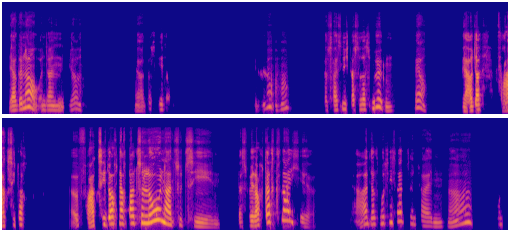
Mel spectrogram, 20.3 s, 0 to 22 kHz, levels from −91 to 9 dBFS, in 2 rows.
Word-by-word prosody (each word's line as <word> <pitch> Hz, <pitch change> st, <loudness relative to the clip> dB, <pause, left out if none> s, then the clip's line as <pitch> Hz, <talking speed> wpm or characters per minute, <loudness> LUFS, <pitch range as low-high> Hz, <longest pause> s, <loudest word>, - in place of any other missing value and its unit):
Ja 155 Hz, 0 st, -2 dB
genau. 225 Hz, +7 st, 0 dB
Und 160 Hz, 0 st, -16 dB
dann 155 Hz, -1 st, -9 dB
ja. 185 Hz, +4 st, -18 dB, 1.1 s
Ja, 65 Hz, 0 st, -18 dB
das -, -, -27 dB
geht 180 Hz, 0 st, -16 dB
a -, -, -24 dB, 1.7 s
Ja, 265 Hz, -6 st, -12 dB
aha. 190 Hz, +9 st, -17 dB, 0.7 s
Das 155 Hz, +1 st, -19 dB
heißt 160 Hz, +3 st, -8 dB
nicht, 200 Hz, -1 st, -12 dB
dass 170 Hz, -, -5 dB
sie 175 Hz, -, -13 dB
das 180 Hz, +2 st, -7 dB
mögen. 220 Hz, -, -4 dB, 0.4 s
Ja. 245 Hz, 0 st, -8 dB, 0.7 s
Ja, -, -, +1 dB
oder -, -, +4 dB, 0.3 s
fragt -, -, -1 dB
sie -, -, -7 dB
doch -, -, -4 dB, 0.9 s
äh, -, -, -10 dB
frag -, -, 0 dB
sie 225 Hz, -, +1 dB
doch, 235 Hz, +1 st, +7 dB
nach 240 Hz, -1 st, +4 dB
Barcelona 265 Hz, -, +6 dB
zu 200 Hz, -, -12 dB
ziehen. 125 Hz, -6 st, -9 dB, 0.4 s
Das 150 Hz, -1 st, -15 dB
wäre 170 Hz, 0 st, +2 dB
doch 195 Hz, -, -12 dB
das 295 Hz, +1 st, +3 dB
Gleiche. 290 Hz, -, -2 dB, 0.9 s
Ja, 225 Hz, +2 st, -7 dB
das 220 Hz, 0 st, -11 dB
muss 245 Hz, 0 st, -12 dB
sie 280 Hz, -, -5 dB
selbst 320 Hz, -2 st, -7 dB
entscheiden, 155 Hz, -9 st, -16 dB
ne? 220 Hz, -, -8 dB, 0.5 s
Und 215 Hz, 0 st, -24 dB
210 Hz, 135 wpm, -20 LUFS, 155-255 Hz, 1.7 s, doch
